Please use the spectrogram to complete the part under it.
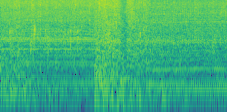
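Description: A car lands hard with a thud after a jump.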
